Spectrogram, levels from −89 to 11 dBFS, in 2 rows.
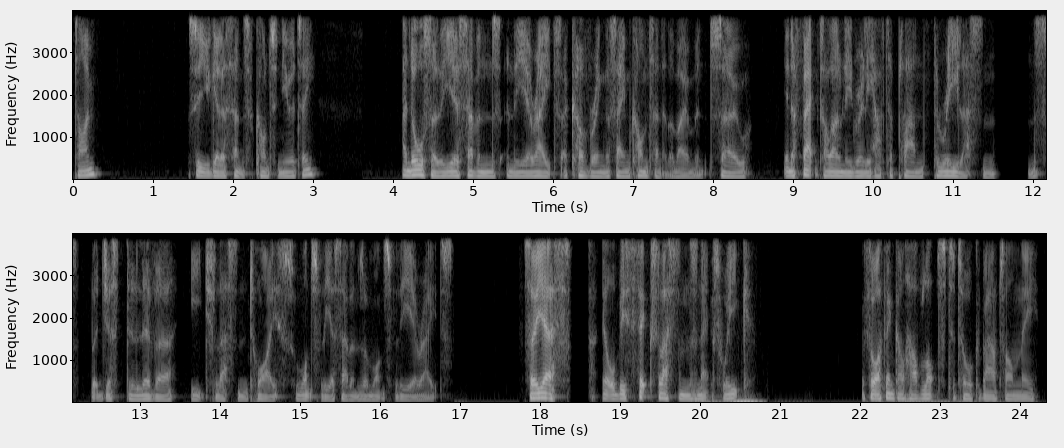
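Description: From 11.5 to 11.95 s there is a call audio freeze: the last speech sound is stretched into a fading buzz, then about 360 ms of silence. The likely cause is delayed packets draining the jitter buffer. Speech resumes where it stopped, with nothing lost.

At 12.21 to 12.25 s a skip ahead follows. Roughly 200 ms of speech is dropped to clear the built-up delay, and the two sides are joined almost directly.

From 12.49 to 14.27 s a jitter buffer slow-down repeats pitch periods, adding 176 ms. Speech runs at 91% speed with unchanged pitch and sounds drawn out.

From 15.06 to 16.25 s a jitter buffer speed-up removes roughly 200 ms in short pitch-period cuts. Speech plays at 117% at the same pitch and sounds hurried. A milder speed-up from 16.72 to 17.72 s runs at 103% and removes about 40 ms.

A second call audio freeze runs from 18.35 to 18.62 s. It gives a brief fading continuation, then about 190 ms of silence, again with nothing missing.

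Throughout, the band stops at 4 kHz, which fits the G.711 A-law codec at 64 kbps.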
